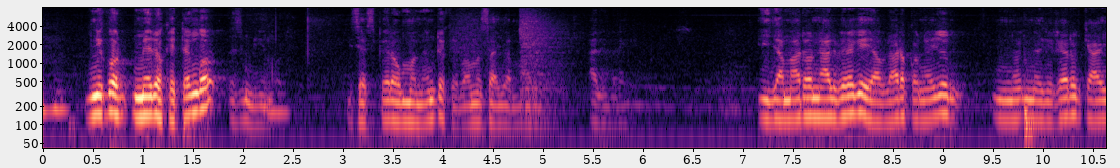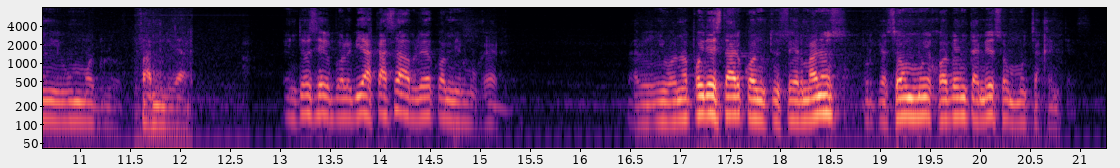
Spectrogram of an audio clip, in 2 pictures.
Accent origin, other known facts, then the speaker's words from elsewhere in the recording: Gambia; Spanish is a second language; de Gambia.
